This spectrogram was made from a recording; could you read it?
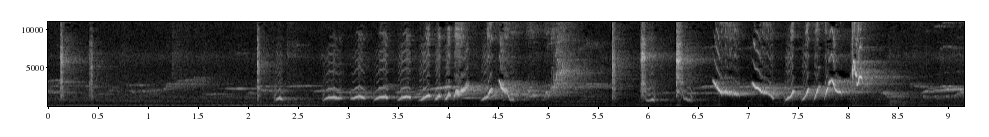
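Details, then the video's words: White-rumped shama in fighting song: after a low hum, a fast series of rising whistled notes speeds up and climbs, then more quick sweeping bursts, with sharp clicks between. "Murai Lepas Trotol Tarung"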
